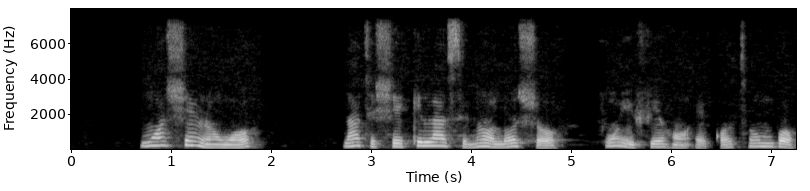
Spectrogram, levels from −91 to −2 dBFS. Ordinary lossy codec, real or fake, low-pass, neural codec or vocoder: none; real; 7.2 kHz; none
